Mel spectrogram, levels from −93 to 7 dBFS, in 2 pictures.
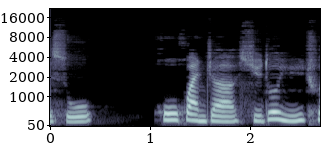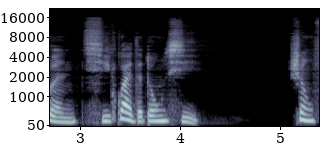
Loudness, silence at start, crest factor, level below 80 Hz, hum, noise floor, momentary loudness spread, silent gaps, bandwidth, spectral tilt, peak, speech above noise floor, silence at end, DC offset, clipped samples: -20 LUFS; 0 s; 18 dB; -68 dBFS; none; -77 dBFS; 11 LU; 4.98-5.05 s; 14 kHz; -5.5 dB/octave; -4 dBFS; 58 dB; 0.05 s; under 0.1%; under 0.1%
